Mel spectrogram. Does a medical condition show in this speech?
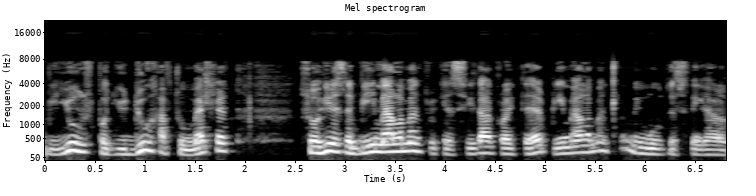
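No.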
